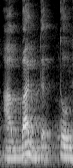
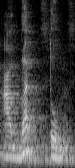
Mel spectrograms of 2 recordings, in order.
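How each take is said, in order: First: The d sound is released with an echoing bounce. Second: The d sound disappears into the t. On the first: The speaker calls it wrong. "dia pakai kol-kolah abadtum, salah itu total" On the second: The speaker calls it right. "langsung keta abadtum"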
